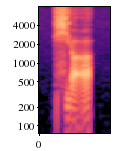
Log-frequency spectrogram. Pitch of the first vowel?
low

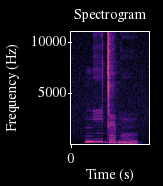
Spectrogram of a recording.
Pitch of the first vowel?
high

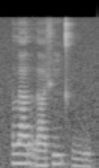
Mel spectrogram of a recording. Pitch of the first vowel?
high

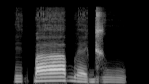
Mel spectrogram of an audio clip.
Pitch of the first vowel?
low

